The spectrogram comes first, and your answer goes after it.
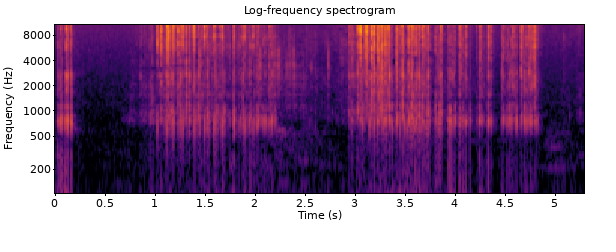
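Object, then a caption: Plastic hairbrush bristles. Long acrylic nails strum and scratch the flexible plastic bristles of a pink plastic detangling hairbrush held bristles-up in front of the mic. Two dense bursts of rapid, crackling flicks and scraping are heard, separated by a short quieter pause, over a low rumbling background.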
